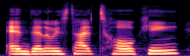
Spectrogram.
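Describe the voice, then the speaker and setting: Woman podcast host from Brazil, mid pitch, smooth clear voice, dry close sound, eager interviewer. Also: flat delivery, darkish tone, no room sound. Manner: enthusiastic, halting with fillers.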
